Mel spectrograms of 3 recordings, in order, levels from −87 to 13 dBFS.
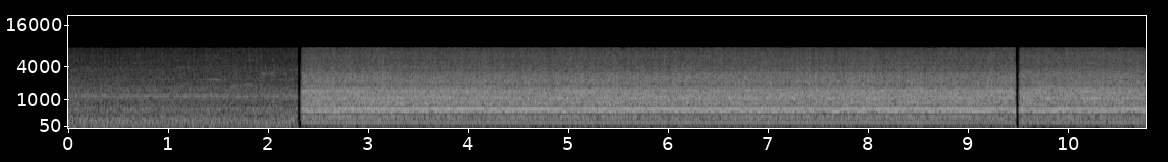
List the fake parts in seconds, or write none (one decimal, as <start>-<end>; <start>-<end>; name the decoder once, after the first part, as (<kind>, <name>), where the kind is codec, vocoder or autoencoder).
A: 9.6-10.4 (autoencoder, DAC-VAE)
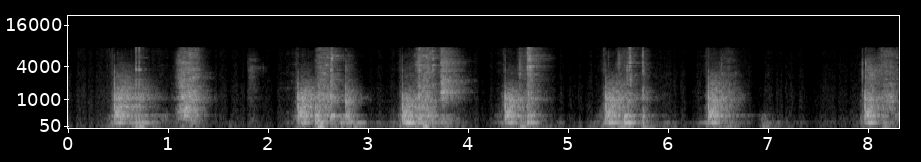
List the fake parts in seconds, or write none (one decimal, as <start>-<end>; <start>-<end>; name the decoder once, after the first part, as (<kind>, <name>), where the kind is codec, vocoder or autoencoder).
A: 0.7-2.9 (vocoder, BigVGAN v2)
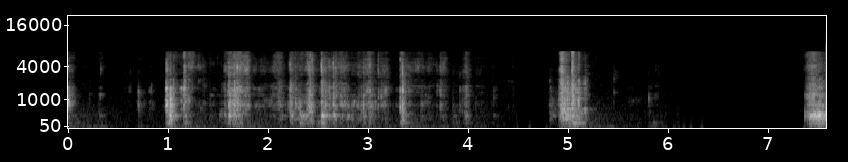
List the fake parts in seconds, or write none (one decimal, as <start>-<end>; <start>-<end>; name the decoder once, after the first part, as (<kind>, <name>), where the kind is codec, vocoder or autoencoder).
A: none

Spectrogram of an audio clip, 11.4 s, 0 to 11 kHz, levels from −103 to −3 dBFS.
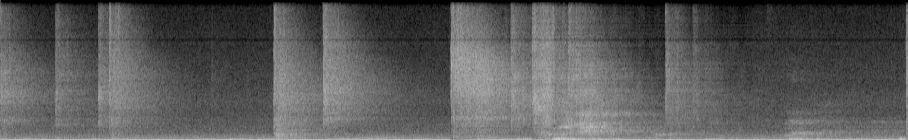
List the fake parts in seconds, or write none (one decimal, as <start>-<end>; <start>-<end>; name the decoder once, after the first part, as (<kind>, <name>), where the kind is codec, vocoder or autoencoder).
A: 6.3-9.4 (codec, HILCodec)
